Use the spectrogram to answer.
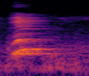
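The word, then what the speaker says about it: hymn: किसी की बुराई करना, हिम इसका मतलब होता है प्रार्थना या फिर स्रोत। ठीक है, यहाँ पर गाइस जो एन है वो साइलेंट है, इसी वजह से हमने एन को प्रोनाउंशिएट नहीं किया है।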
